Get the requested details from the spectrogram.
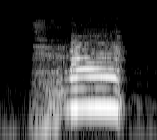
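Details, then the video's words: Short cow moo starting as a soft breathy rise, then swelling into a loud, steady, strongly harmonic tone for under a second before stopping abruptly. "COW SOUND EFFECT 소 울음소리 모음 효과음"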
